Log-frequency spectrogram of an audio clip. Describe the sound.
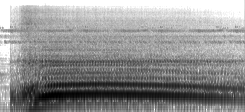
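A car engine turns over as the car drops someone off at home, its pitch rising briefly before settling into a steady, loud, low hum that slowly eases off.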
